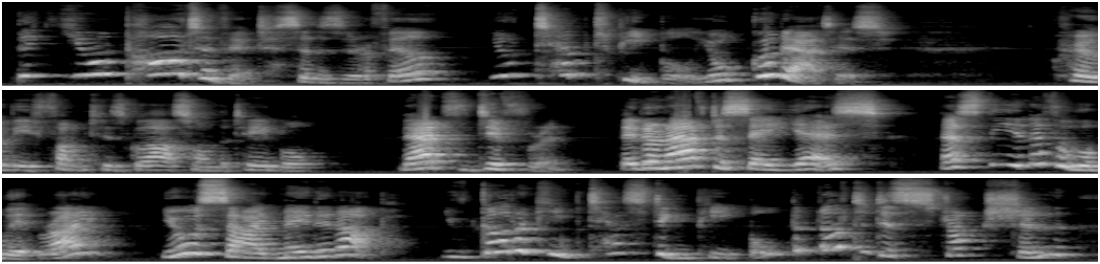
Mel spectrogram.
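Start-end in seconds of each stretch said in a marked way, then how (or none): 0.1-4.5 a higher, earnest angel's voice; lightly voiced fussy angel, slowing on the point; Aziraphale voiced. A narrator's reading. To Crowley over drinks: earnest angel voice. 7.5-16.4 louder, higher, insistent demon's voice; a pushy demon arguing his corner; Crowley voiced. A narrator's reading. To the angel, arguing over drinks: insistent demon voice.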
